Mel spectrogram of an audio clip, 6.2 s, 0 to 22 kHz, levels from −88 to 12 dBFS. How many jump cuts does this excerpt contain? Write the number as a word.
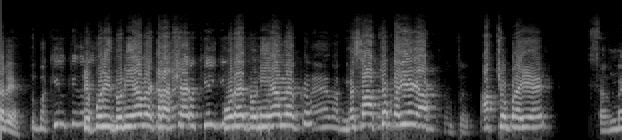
zero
